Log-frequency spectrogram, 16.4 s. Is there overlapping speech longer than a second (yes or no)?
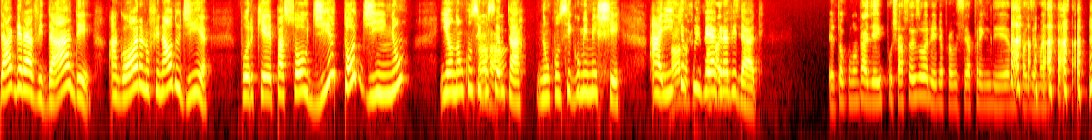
yes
